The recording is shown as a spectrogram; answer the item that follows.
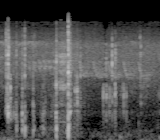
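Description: A few sharp clicks and taps of boilies and a hard plastic PVA stick loading tube being handled, mostly in the first second.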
